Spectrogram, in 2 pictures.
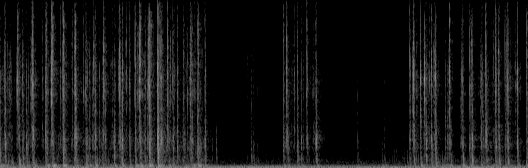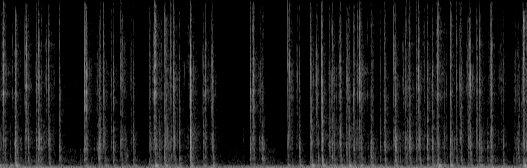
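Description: Rapid typing on an Ajazz pink retro typewriter-style mechanical keyboard with round plastic keycaps, struck with long nails and fingertips. Bright, sharp plastic clicks come in quick bursts, with short pauses around two to four seconds and briefly near six and eight seconds, over a steady low hum.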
